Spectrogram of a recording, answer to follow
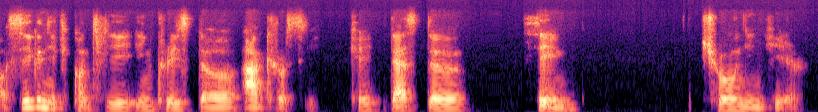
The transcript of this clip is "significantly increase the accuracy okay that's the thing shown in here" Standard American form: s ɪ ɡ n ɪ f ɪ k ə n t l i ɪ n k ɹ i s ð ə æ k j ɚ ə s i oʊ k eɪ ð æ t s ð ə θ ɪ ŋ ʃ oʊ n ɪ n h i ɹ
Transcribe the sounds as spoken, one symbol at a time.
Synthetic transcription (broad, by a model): s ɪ ɡ n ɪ f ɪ k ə n t l i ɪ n k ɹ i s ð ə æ k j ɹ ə s i oʊ k eɪ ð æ t s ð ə s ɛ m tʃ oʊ n ɪ n h i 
